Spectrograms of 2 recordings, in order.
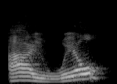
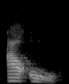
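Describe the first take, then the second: First: Both words are said separately in full. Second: The words are joined into one contracted syllable.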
